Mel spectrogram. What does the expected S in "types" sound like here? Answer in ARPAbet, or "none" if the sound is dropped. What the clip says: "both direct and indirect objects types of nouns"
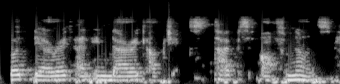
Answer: S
